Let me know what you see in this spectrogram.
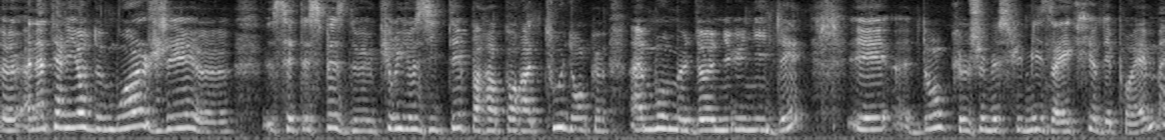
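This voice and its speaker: Very slow speech with ordinary pitch variation, audible room echo and noticeable background noise. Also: woman, high pitch for a woman. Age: 80s+. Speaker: retired kindergarten director and writer. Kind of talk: casual interview talk.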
